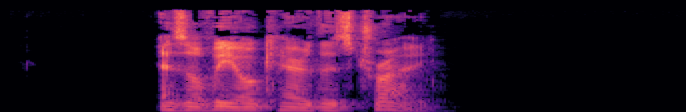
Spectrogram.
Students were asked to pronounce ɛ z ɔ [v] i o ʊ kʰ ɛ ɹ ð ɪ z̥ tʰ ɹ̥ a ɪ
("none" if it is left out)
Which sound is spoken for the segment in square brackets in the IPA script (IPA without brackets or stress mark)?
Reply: v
